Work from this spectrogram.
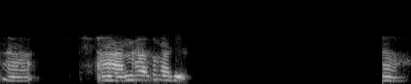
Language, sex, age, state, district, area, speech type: Malayalam, female, 60+, Kerala, Alappuzha, rural, conversation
